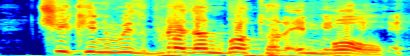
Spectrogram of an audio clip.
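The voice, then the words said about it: Failed Middle Eastern accent, sounding Russian. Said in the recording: “Why the Russian? ... my failed attempt at a Middle Eastern accent”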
